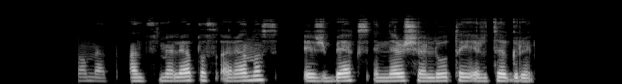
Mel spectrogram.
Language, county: Lithuanian, Kaunas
